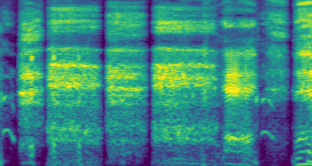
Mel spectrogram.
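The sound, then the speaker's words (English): A person makes exaggerated heavy breathing sounds, a rapid series of about six loud, raspy, groaning breaths with brief pauses between them and no talking. “I like to run around Egyptian mazes and heavy breathe behind people.”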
